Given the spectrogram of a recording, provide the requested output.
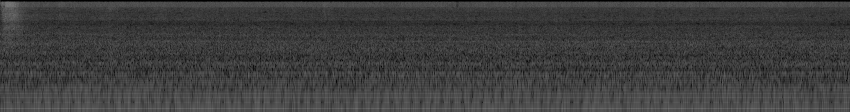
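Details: Broan exhaust fan at a Subway restaurant. Loud, steady, constant-pitch low hum with no speed change; the fan motor drones heavily throughout. Exhaust fan motor hum.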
